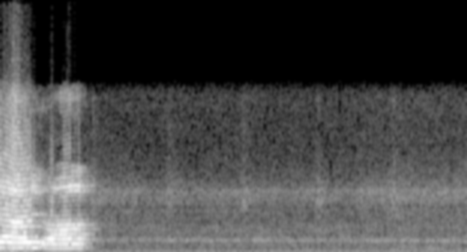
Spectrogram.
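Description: A loud, high-pitched, drawn-out wordless call that steps down in pitch and stops about a second in, followed by quiet room tone.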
